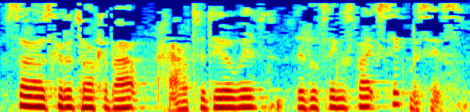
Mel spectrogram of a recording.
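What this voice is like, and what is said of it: Husky, congested voice. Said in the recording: “as you can hear today, I have a sexy voice. Maybe. A little bit of a cold.”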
